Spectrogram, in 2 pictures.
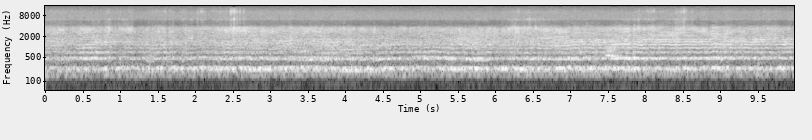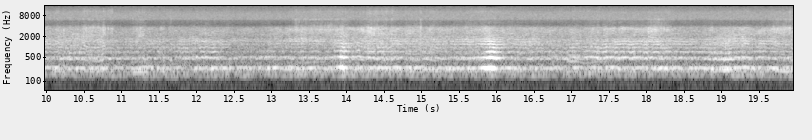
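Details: Honey bees feeding at a 3D printed tabletop feeder in a garage in Colorado during unseasonably warm January weather; a steady, dense droning hum from many wings, layered and continuous, with a couple of brief louder bumps.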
